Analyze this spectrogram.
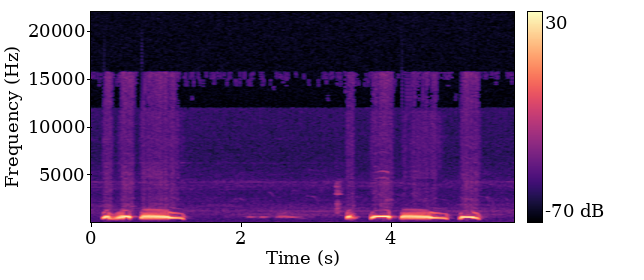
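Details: Decoy spotted dove, thổ voice style, cooing twice: a wavering note and a long throaty falling coo, then after a pause short clipped notes and another falling coo and a final short one. Faint soft sounds in the gap.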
